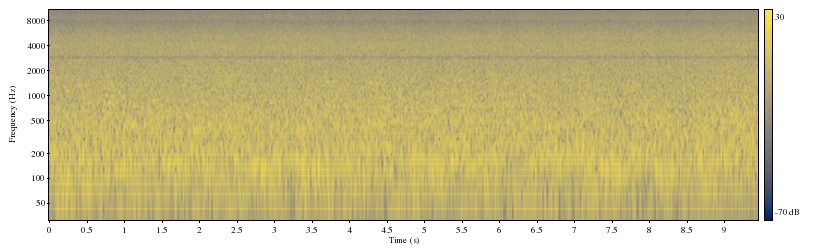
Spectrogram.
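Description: Steady, even rush of water from an indoor sheet-wave surf simulator: a thin sheet of pumped water racing up the padded ride surface under a flowboarder.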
